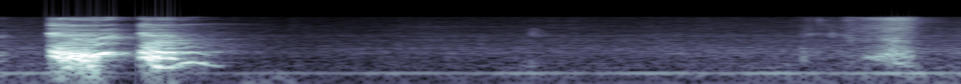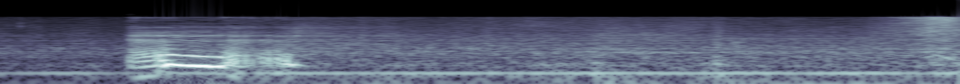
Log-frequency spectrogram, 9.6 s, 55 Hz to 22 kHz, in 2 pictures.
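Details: Girl sick for about 3 weeks who feels hot and unwell: four rough coughs, a quick pair and then two more after a pause, over a steady room hum. Cough.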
